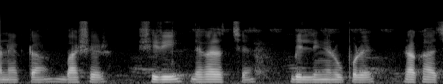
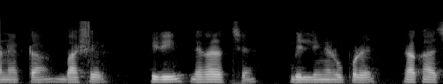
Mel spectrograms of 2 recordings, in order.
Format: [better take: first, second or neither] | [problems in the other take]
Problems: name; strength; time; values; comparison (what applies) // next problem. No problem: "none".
first | noise reduction (neural mask model DeepFilterNet 3)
